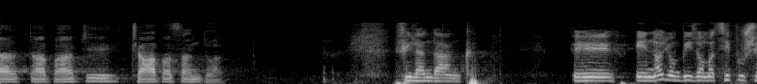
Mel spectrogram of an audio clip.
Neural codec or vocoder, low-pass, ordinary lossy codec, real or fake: none; 7.2 kHz; MP3, 48 kbps; real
